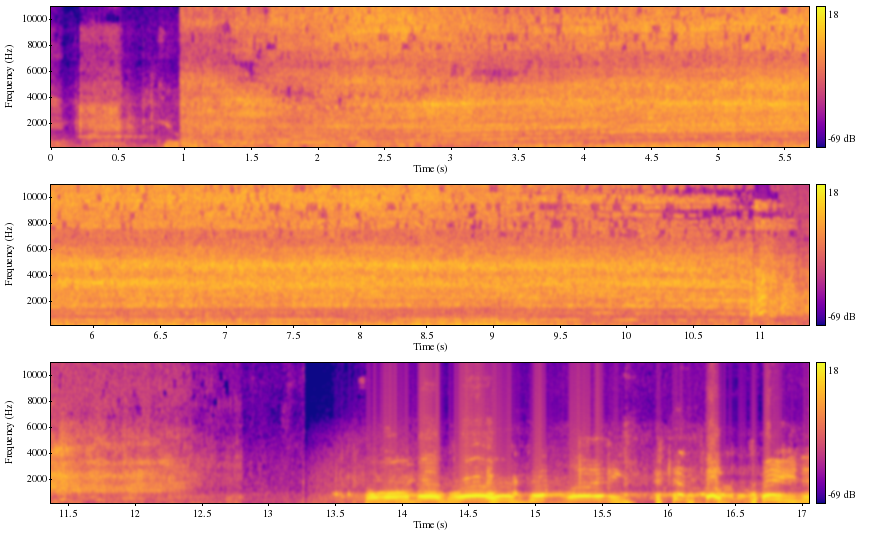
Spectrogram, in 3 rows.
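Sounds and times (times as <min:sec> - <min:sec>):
zip-line pulleys whining on cable: 0:00.0 - 0:12.9
wind on microphone: 0:03.1 - 0:11.6.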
